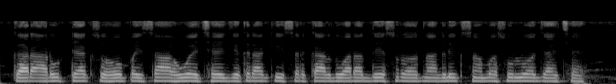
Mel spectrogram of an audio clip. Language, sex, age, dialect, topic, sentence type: Maithili, male, 36-40, Angika, banking, statement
